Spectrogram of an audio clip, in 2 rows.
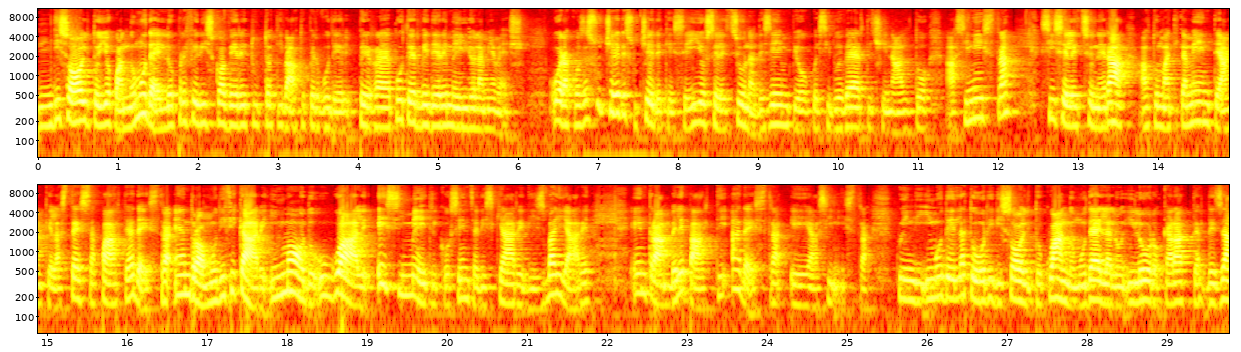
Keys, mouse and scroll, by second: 2.3 click, 4.0 scroll up 2, 7.6 click, 16.6 g.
